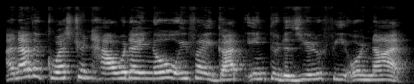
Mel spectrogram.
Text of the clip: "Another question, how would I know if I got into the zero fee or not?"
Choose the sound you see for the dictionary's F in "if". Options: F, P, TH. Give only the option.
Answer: F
